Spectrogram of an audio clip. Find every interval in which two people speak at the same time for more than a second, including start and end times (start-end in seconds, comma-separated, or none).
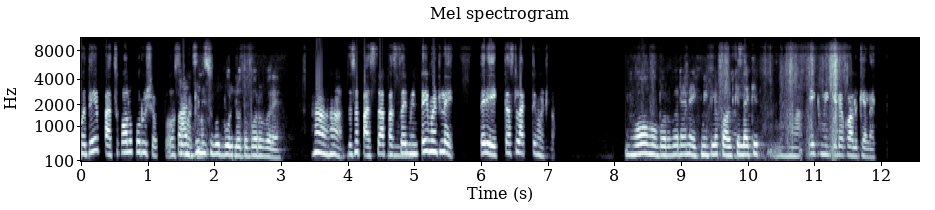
none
